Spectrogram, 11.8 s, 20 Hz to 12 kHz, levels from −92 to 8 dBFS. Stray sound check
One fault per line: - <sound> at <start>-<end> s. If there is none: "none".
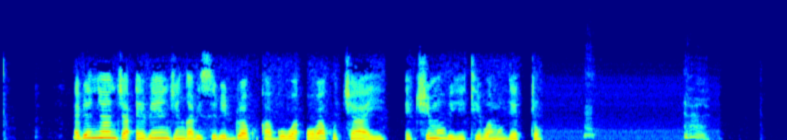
- bark at 8.7-9.1 s
- throat clearing at 10.2-10.7 s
